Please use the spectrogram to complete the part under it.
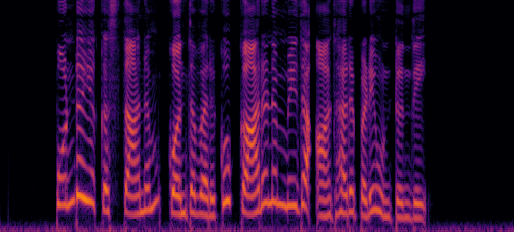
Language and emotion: Telugu, neutral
